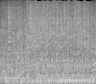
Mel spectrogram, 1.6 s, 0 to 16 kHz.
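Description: A 70-year-old engine runs steadily with a low, continuous rumble as the clutch is let out, loud and close throughout with no break in the sound.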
